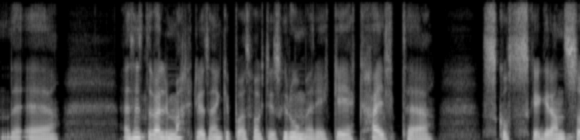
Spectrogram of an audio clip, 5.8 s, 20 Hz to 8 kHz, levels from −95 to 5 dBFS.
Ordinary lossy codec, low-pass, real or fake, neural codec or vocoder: none; none; real; none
